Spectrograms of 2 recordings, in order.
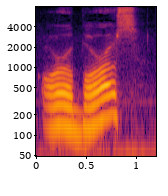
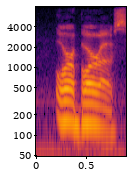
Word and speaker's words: Ouroboros: But it looks like that game, to be honest, but they're calling it, hopefully I can pronounce it right, Ouroboros. Ouroboros, yeah. Ouroboros.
